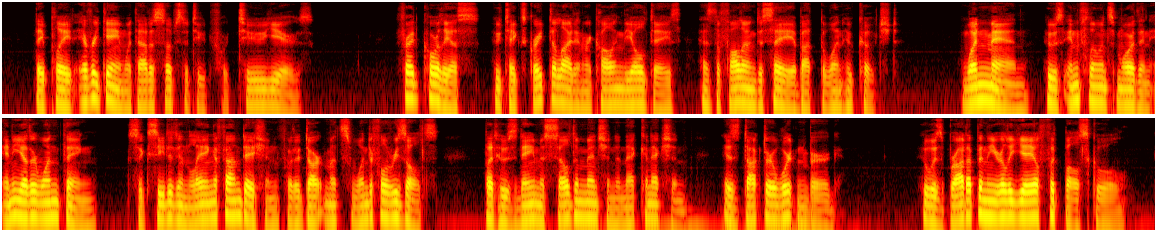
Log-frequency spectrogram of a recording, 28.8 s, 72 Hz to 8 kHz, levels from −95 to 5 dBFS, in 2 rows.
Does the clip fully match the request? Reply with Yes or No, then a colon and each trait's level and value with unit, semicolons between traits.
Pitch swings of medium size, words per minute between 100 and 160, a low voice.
Yes: average, 3.6 semitones; average, 150 wpm; low, 105 Hz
